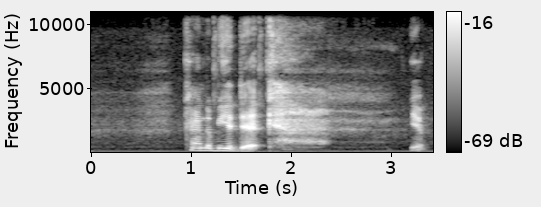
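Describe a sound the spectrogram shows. A woman speaks briefly and with animation close to a microphone.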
